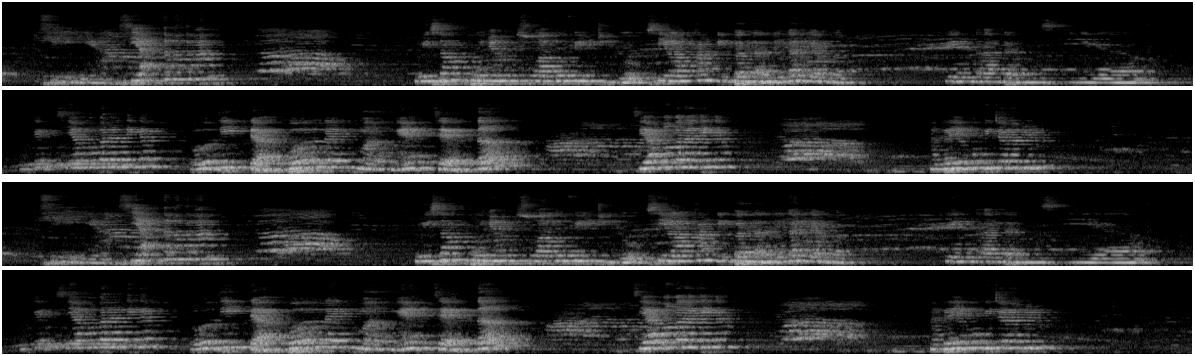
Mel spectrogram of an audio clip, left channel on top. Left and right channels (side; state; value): both; normal; correlation 0.68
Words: Siap, teman-teman? Bisa punya suatu video, silakan diperhatikan ya, Mbak Vinta dan Mas Kia. Oke, siap memperhatikan? Oh, tidak boleh mengejek teman. Siap memperhatikan? Ada Ada yang mau bicara dulu?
